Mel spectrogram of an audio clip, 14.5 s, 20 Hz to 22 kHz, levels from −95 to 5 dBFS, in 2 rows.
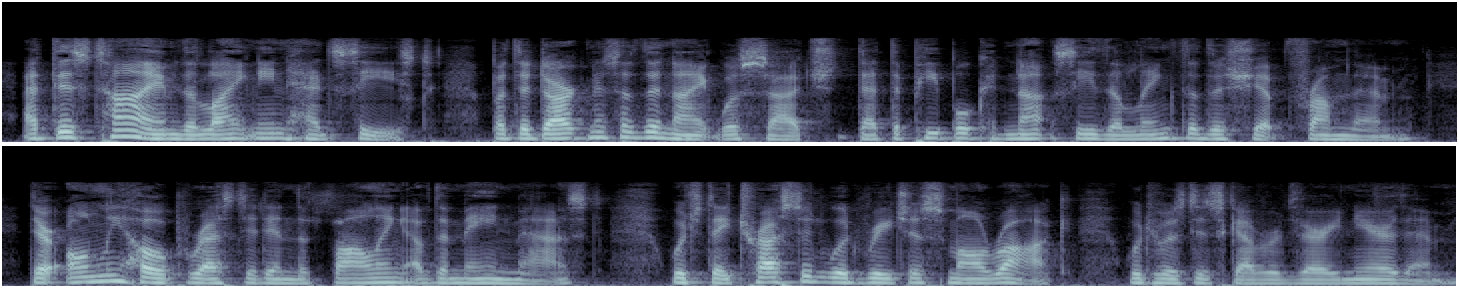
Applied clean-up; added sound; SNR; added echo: neural mask model Resemble Enhance denoiser.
